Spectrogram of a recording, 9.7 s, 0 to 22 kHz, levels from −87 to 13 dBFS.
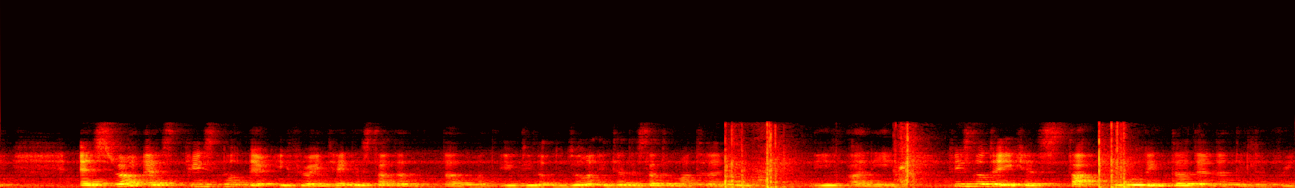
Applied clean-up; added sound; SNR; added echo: none; Telephone; 14 dB; reverberation time 1.2 s.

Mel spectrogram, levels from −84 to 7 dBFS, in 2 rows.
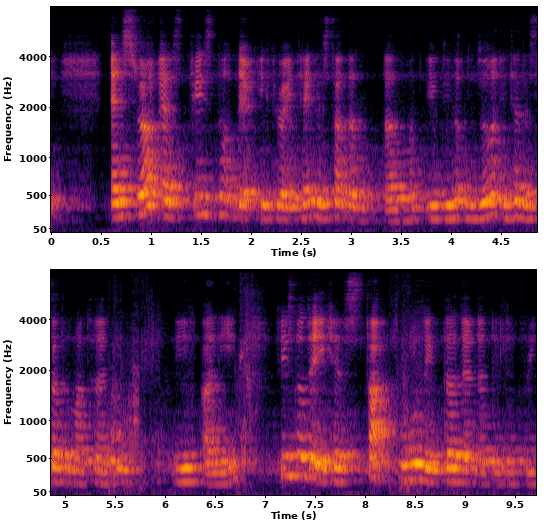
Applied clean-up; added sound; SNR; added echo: neural separator model SepFormer DNS4.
